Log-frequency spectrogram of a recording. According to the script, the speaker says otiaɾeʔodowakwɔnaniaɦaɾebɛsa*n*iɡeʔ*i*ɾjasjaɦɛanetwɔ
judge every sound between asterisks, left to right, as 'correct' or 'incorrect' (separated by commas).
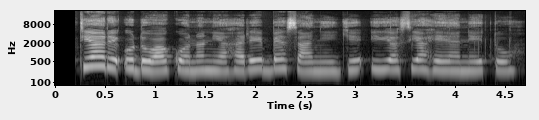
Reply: incorrect, correct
